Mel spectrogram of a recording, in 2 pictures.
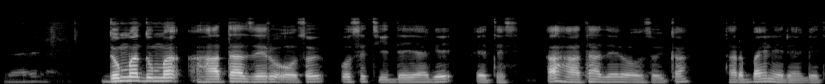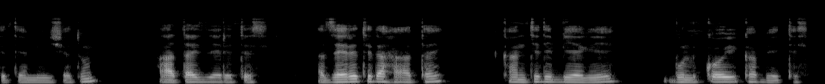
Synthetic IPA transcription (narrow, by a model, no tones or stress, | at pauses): d̪ʊmːɐd̪ʊmːɐhaːt̪ːaːze̞ːɾɔoːsɔj | oːsɛt̪ːiːd̪ɛʔɪjaːɡe̞ːbe̞ːt̪ːe̞s | ʔɐɦaːt̪aːze̞ːɾɔoːsɔjkːɐ | t̪ɐɾbɐjneːɾɪjaːɡe̞ːt̪ɛt̪ːɪjamiːʃːɐt̪un | haːt̪ːɐjze̞ːɾɛt̪ːe̞ːs | hɐze̞ːɾɛt̪ːɪd̪ɐɦaːt̪ːɐj | kʰɐnt̪ːɪd̪ɪbɪjaːɡe̞ː | bʊlkʼːɔjkːɐbe̞ːt̪ːeːs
